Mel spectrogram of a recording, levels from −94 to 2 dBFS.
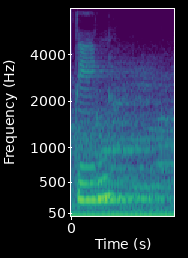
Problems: constant background noise, echo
